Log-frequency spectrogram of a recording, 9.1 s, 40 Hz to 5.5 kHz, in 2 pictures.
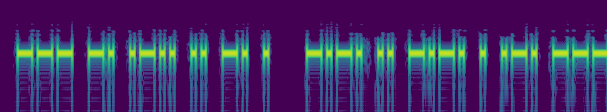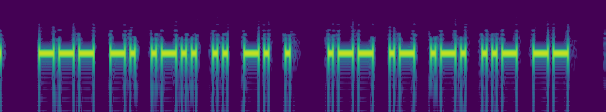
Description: Morse code, heard as a keyed tone, about 32 wpm, 530 Hz. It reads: ONLINE CICERO ONLINE WARUM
